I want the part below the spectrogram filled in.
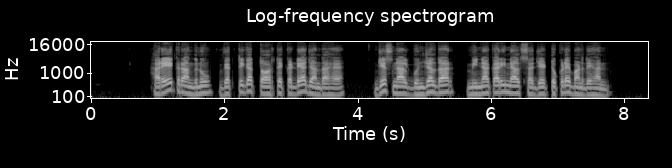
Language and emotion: Punjabi, neutral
